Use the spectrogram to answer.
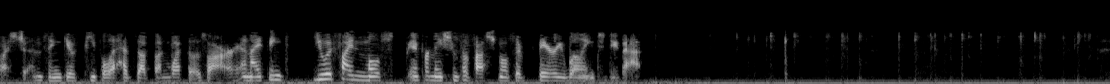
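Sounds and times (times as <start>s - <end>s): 
low constant hum: 0.0s - 11.0s
speech: 0.1s - 6.5s
typing on a computer keyboard: 7.4s - 11.0s.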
